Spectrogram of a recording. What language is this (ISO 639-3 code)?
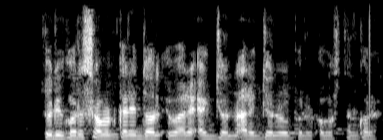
ben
